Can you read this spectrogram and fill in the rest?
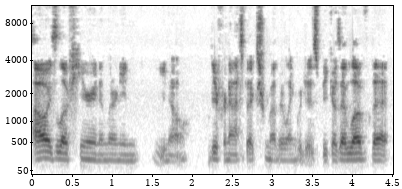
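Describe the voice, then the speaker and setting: Podcast host, man, deep flat husky voice, earnest and eager. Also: no room sound, poor audio. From United States. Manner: earnest, enthusiastic, often restarts words. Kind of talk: casual interview chat.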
